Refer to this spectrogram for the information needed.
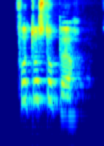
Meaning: closer (type of relief pitcher)
- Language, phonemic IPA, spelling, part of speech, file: French, /stɔ.pœʁ/, stoppeur, noun, LL-Q150 (fra)-stoppeur.wav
